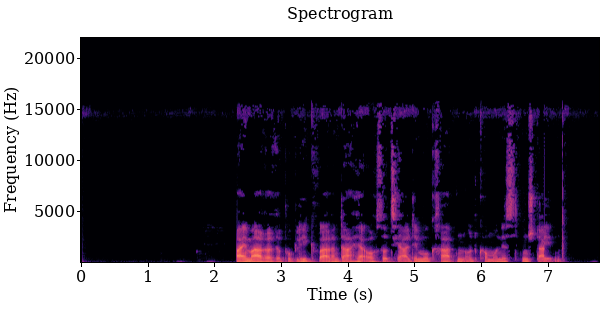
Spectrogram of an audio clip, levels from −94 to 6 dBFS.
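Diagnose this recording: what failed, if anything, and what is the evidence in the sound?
Damaged data in a compressed stream, at the codec stage: brief glitches at 2.35 s and 6.95 s as the decoder misreads corrupted frames.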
